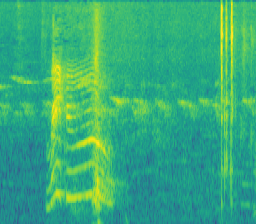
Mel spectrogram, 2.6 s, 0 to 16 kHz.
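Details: Caged talking parakeet (tia pakhi) offered for sale, Mirpur 1 bird market, uttering one voiced, speech-like sound rising then held, with a brief click afterwards; a person coaxes it to talk nearby.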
